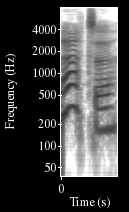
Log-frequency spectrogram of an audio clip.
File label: "nata" longer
